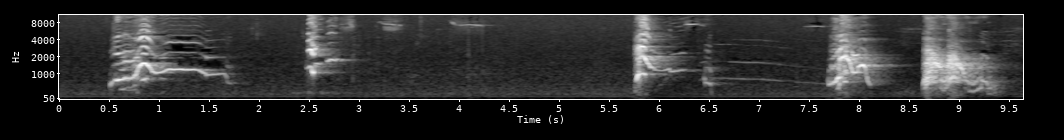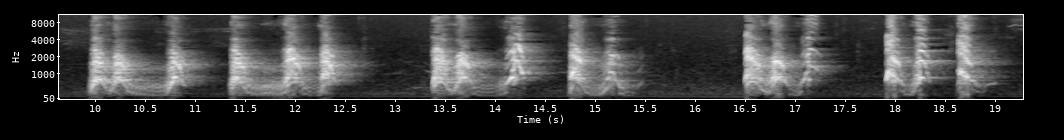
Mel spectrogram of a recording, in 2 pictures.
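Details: Pomeranian barking: a few high, sharp yaps with pauses, then a steady run of quick yapping barks in short clusters, two or three at a time.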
